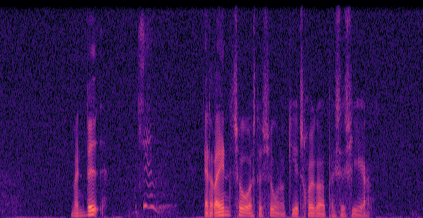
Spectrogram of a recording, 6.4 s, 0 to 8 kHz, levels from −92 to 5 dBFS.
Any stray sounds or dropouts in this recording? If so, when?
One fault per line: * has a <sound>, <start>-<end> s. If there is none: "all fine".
* has a sneeze, 1.9-2.7 s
